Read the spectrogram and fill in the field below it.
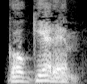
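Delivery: loud, forceful command; harsh cry. A narrator's reading. Shopkeeper inciting customer to attack, harsh cry. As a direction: urge him on harshly. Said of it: "he cried in a low, harsh voice".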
